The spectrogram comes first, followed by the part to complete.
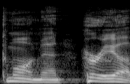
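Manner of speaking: loud, gruff voice of a big man. Retelling a big guy who spoke up behind him, big gruff voice. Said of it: "this big gruff voice behind me".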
